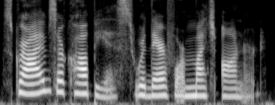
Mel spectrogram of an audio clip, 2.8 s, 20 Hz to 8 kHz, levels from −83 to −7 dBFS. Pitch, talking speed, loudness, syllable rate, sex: 220 Hz, 150 wpm, -17 LUFS, 5.8 syllables/s, female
